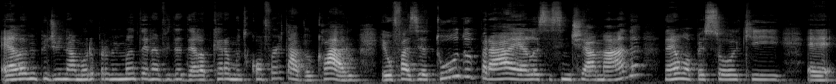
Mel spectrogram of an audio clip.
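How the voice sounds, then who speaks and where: Over noticeable background noise, a woman with a mineiro accent speaks at a fairly quick pace, her fairly high pitch carrying fairly even intonation. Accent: mineiro accent, still noticeable. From Minas Gerais, Brazil. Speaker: love and relationship coach. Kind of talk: live stream talk to viewers. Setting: live stream.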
